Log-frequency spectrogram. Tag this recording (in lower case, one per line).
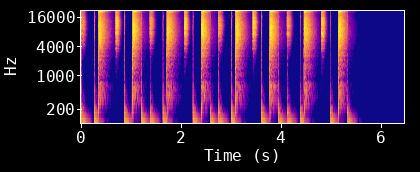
snare drum
percussion
drum
music
musical instrument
